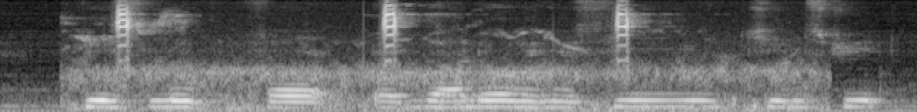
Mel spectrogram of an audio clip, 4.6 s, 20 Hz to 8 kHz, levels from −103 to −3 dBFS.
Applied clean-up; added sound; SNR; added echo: none; Bird; 1 dB; reverberation time 0.2 s.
